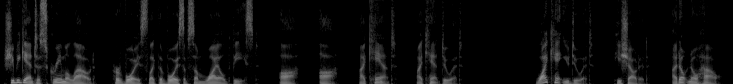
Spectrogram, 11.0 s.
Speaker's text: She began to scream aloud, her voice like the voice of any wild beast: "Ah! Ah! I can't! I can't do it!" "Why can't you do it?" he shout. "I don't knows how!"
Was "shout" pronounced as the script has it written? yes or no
no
